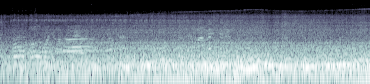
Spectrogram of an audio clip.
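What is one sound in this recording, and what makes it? A diesel city bus engine drones, heard from inside while driving.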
